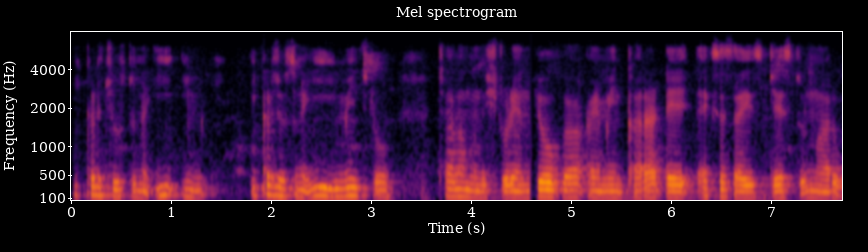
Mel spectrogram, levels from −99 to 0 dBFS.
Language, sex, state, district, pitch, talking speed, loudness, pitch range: Telugu, male, Telangana, Karimnagar, 125 Hz, 140 wpm, -34 LUFS, 110-140 Hz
